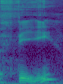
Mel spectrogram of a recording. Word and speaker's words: phi: But it kind of looks like a phonograph, and so that's a good reminder of the Greek letter phi, which would be pronounced with our English letter F.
